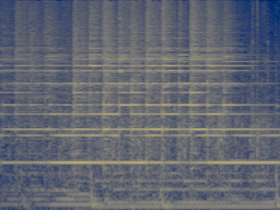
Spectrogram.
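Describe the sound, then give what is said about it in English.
The Lord's Bell at Lord's rings before cricket begins: a large bell ringing repeatedly in quick, steady strokes, its bright metallic tones sustaining and overlapping into a continuous shimmering peal, loud, with no voices. “Well, that's the sound that says cricket is about to begin. The Lord's Bell, Yozza.”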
